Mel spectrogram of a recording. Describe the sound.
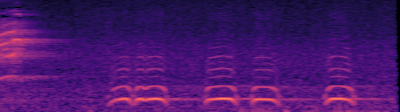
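A juvenile owl calls to its parents at night in five clear, hooting, slightly wavering calls. They come in a loose run, two close pairs and then a single call, each steady in pitch over a faint background hiss.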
